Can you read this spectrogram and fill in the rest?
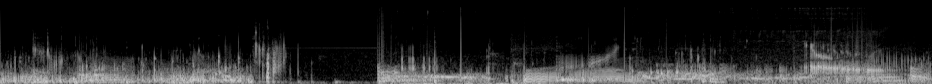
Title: STOMACH GROWL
